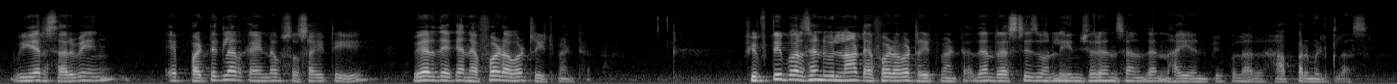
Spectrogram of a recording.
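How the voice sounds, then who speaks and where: There is audible room echo around a man whose fairly high pitch shows ordinary variation. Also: moderate pace. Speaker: hospital managing director. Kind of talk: conference speech.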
